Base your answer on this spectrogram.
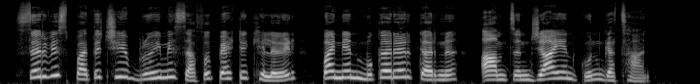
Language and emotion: Kashmiri, neutral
